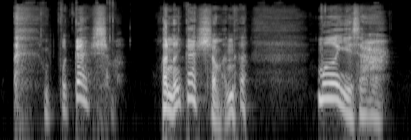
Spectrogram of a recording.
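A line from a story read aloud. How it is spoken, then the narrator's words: Leering laugh. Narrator (Chinese): 党承喜他却淫笑着说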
